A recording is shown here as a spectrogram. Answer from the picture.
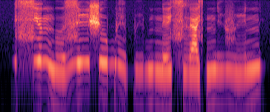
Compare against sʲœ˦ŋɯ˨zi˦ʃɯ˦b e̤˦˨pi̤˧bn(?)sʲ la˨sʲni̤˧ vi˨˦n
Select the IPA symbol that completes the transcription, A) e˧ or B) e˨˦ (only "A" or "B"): B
